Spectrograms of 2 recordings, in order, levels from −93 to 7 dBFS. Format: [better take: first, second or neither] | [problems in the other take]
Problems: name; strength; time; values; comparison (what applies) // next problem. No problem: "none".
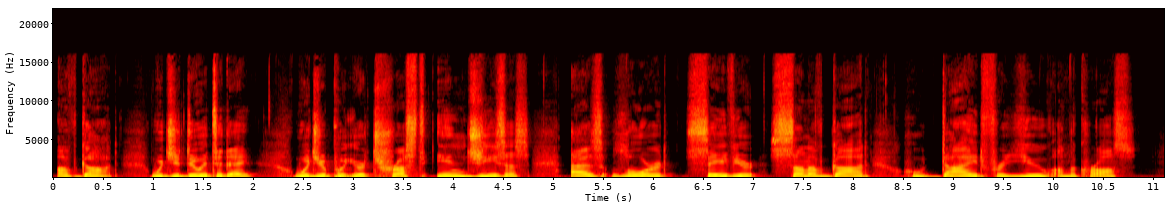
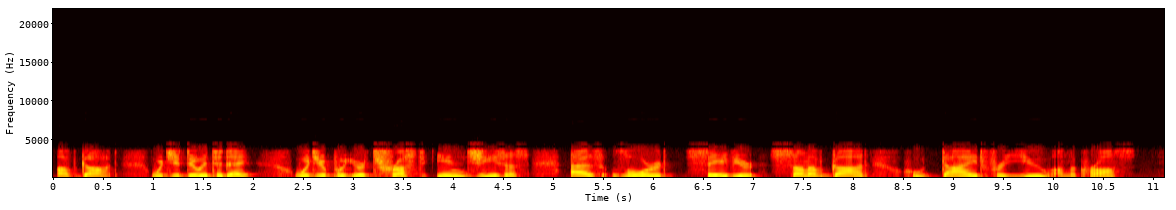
first | phone-call audio; nothing above 3.5 kHz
